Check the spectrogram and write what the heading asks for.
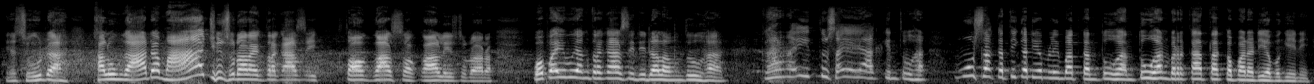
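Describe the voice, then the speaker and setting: A male pastor preaching an animated sermon in a church, breaking into bursts of shouting. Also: very high voice, a little fast, creaky.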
